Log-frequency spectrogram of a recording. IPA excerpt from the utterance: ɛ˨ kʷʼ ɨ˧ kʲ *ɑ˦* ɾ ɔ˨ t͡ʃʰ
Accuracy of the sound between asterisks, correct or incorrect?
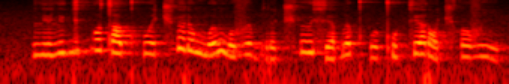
incorrect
